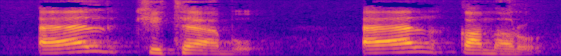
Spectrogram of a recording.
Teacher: əgər hər hansı bir isim Qurani Kərimdə əlifləm artikli ilə gələrsə, bu zaman həmin bu həmzə, deməli, ə şəklində oxunar.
